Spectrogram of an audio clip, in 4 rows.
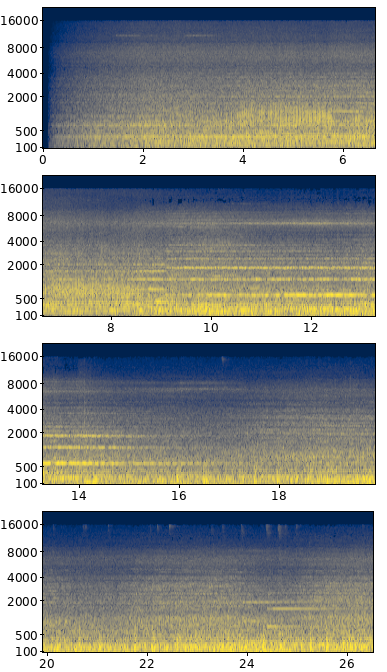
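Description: NS class 186 (Bombardier TRAXX) electric locomotive pulling away with an Intercity Direct train. Its electric drive whines in several tones that slowly rise in pitch as it gathers speed, over the growing rumble of wheels on the rails as the coaches roll past.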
